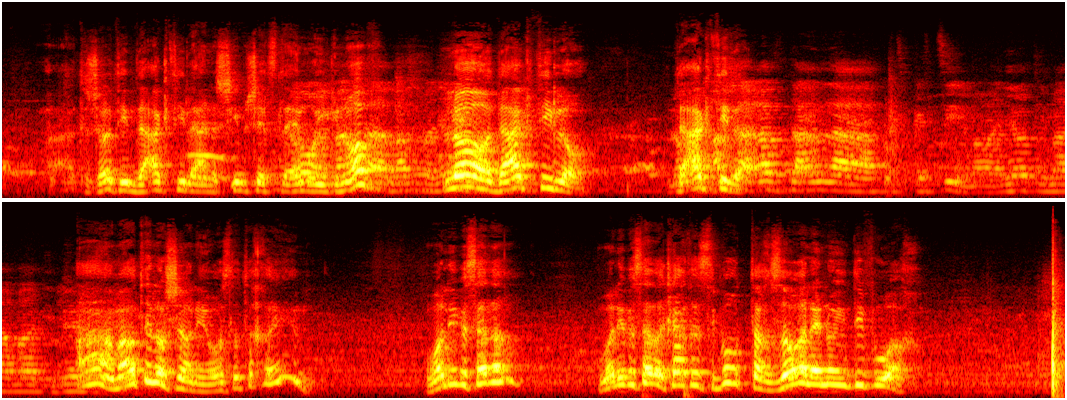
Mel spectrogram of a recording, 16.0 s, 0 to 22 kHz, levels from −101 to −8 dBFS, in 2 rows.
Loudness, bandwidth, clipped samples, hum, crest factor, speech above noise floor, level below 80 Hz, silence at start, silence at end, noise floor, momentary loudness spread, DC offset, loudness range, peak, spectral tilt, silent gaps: -25 LUFS; 12.5 kHz; under 0.1%; none; 24 dB; 30 dB; -70 dBFS; 0.35 s; 0 s; -56 dBFS; 23 LU; under 0.1%; 8 LU; -2 dBFS; -5 dB/octave; none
